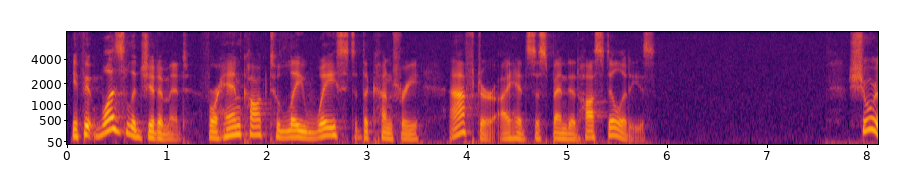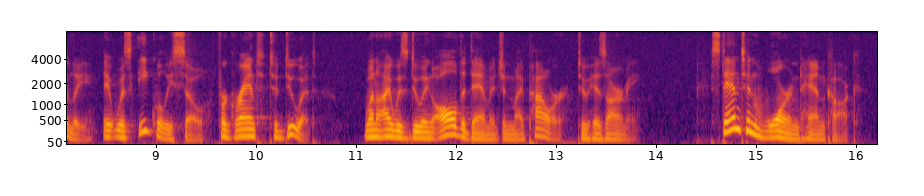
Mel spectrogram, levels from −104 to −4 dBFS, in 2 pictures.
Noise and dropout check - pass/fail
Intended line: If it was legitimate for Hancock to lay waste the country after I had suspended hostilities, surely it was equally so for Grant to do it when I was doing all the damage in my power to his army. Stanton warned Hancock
pass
